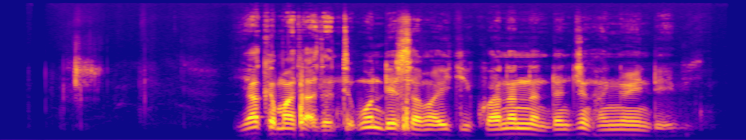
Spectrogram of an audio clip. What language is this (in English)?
Hausa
